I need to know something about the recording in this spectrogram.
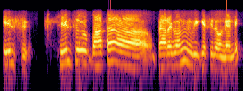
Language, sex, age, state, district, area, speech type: Telugu, male, 30-45, Telangana, Nagarkurnool, urban, conversation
